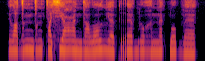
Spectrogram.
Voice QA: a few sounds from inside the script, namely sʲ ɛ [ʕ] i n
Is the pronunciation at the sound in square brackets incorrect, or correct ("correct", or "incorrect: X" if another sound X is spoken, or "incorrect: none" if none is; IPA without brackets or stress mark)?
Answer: correct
